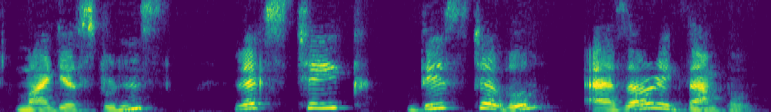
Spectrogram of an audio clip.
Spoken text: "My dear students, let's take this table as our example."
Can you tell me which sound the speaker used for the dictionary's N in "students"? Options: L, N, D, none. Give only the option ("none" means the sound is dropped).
N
